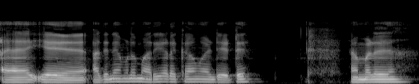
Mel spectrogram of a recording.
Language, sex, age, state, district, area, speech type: Malayalam, male, 18-30, Kerala, Kozhikode, rural, spontaneous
